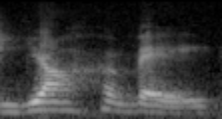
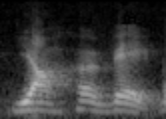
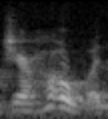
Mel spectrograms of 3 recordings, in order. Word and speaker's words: Yahweh: It's the Hebrew Hebrew alphabet, Y-H-V-H. By the way, we studied the Hebrew alphabet on Wednesday night. Y-H-V-H is pronounced Yahweh. Want to say it? Yahweh. Okay, it's not Yahweh and it's not Jehovah.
